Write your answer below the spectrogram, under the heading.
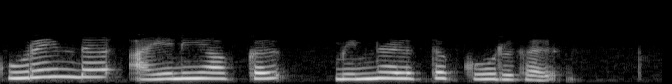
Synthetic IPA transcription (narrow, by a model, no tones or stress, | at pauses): kʊrɐɪnd̪ɐɐ̰jɐnɪjaːkːɐɭ | mɪnːɐɻɯt̪ːɐkːuːɾɯɣɐɭ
